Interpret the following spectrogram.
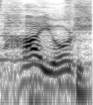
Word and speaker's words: Hajos: 1.5 out of 5, the name is Hajos, that's how it's pronounced in Hungarian.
